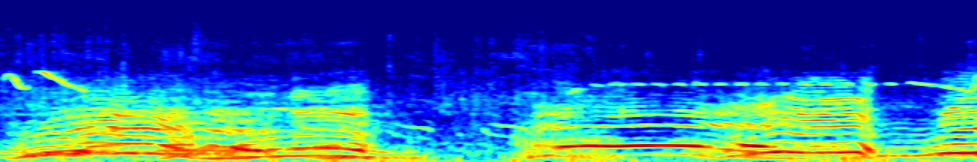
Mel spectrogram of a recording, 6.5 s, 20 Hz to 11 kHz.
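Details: Crossbred Angus-Nelore cows being driven by three cowboys and six dogs from corral to pasture at Fazenda São Matheus, Ortigueira, Paraná, 16 March 2022; several long, deep overlapping moos, some bending upward at the end, with a higher drawn-out cry near the close.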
